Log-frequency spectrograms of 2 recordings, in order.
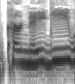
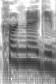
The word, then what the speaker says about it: Carnegie: Um, for the purposes of this, since it is all about his life, we're going to go with Carnegie because that sounds the closest to the way uh, his family seems to pronounce it.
